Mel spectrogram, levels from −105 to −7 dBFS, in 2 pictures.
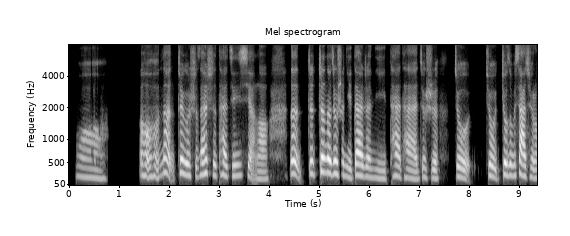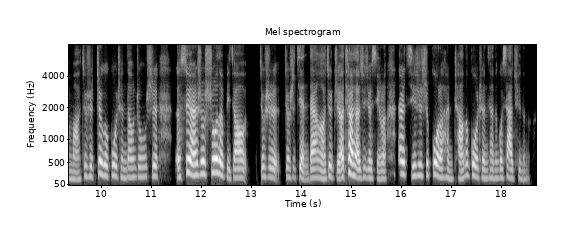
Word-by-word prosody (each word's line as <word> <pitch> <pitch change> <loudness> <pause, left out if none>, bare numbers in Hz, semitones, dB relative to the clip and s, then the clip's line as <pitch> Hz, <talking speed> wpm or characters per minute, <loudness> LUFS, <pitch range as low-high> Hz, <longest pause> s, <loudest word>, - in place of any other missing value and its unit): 哇， 215 -1 -15 1.2
哦 235 - -4
哦， 210 -2 -2
那 295 -1 +1
这 290 -1 +3
个 245 -2 +3
实 205 -2 -11
在 250 +6 +2
是 265 -4 -5
太 235 0 -1
惊 225 +2 -7
险 235 - -5
了。 155 -1 -6 0.4
那 - - +5 0.2
这 270 - 0
真 305 +5 +6
的 285 -2 +8
就 270 0 +5
是 255 -1 -6
你 200 -5 -6
带 230 +4 +5
着 205 -2 -3
你 175 -3 -10
太 215 +6 -3
太， 180 -5 -4
就 190 +6 -10
是 175 -2 -5 0.3
就 195 -5 -1 0.3
就 220 -5 0
就 175 +9 +3
这 235 0 -1
么 225 - -5
下 230 0 +6
去 205 -2 -7
了 175 - -4
吗？ 155 -2 -7
就 220 +7 -9
是 210 0 -6
这 270 +7 +3
个 225 -2 +1
过 225 +1 -2
程 195 -3 -10
当 195 +1 -4
中 205 0 -7
是 220 0 -3 0.3
呃， 195 - 0
虽 295 +9 +3
然 240 -4 +8
说 265 +2 +4
说 295 +3 +7
得 260 -4 +7
比 200 -3 -10
较 185 +1 +1 0.3
就 210 - -6
是 200 -3 -4
就 200 - -5
是 195 0 -13
简 150 -5 -2
单 185 +3 +1
啊， 165 -2 -2
就 215 +6 -3
只 175 - -10
要 170 - +5
跳 275 0 +8
下 195 -6 +4
去 200 +3 -11
就 185 -1 -4
行 170 -2 -8
了， 160 0 -5 0.2
但 270 -1 +4
是 - - +4
其 225 -3 -7
实 235 0 -4
是 235 +2 -5
过 245 -2 +4
了 195 - +1
很 185 -4 -10
长 170 0 -3
的 240 - -5
过 230 -2 0
程 185 -3 -7
才 180 +1 -9
能 175 - -12
够 190 - -5
下 180 0 0
去 175 +1 -15
的 160 -2 -16
呢。 165 - -23
205 Hz, 280 characters per minute, -23 LUFS, 180-235 Hz, 1.2 s, 的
